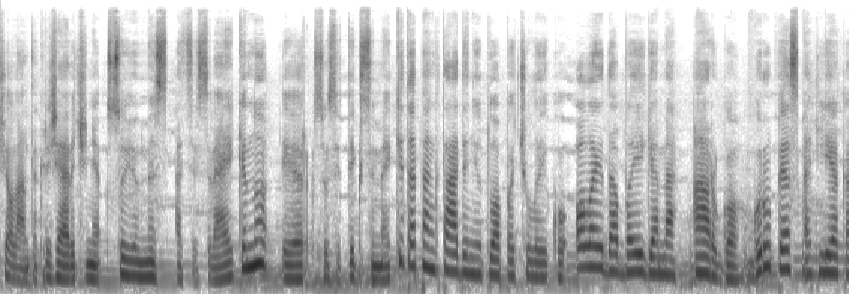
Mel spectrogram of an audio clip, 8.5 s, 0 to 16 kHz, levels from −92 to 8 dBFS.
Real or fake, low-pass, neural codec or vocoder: fake; 14.4 kHz; codec, 44.1 kHz, 7.8 kbps, DAC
